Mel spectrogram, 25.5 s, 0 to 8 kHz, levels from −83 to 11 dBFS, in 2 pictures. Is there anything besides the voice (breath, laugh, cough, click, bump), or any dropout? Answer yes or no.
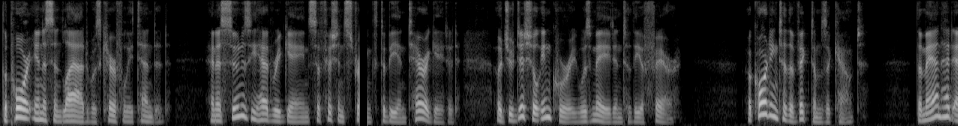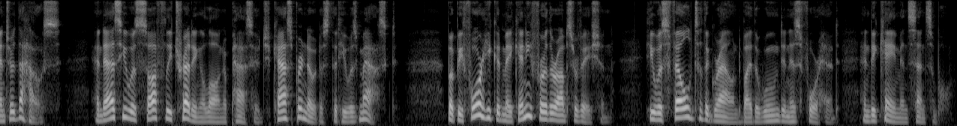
yes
